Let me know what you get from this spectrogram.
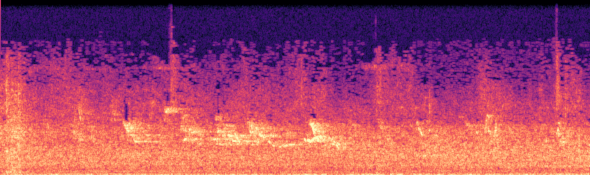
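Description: Small birds chirping, a string of short quick chirps between about one and three and a half seconds in, over a steady low outdoor rumble.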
